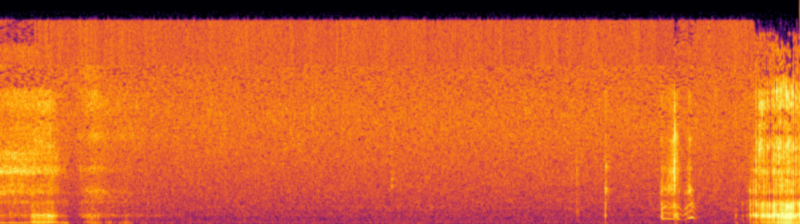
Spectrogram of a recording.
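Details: Sleeping dog snoring and dreaming: a rough snore, several seconds of quiet, then a brief whimper and another loud snorting snore.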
